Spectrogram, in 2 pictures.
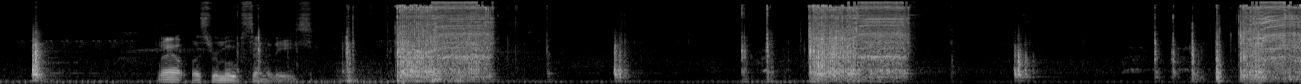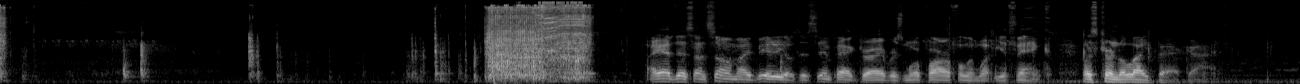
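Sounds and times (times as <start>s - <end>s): impact driver backing out screws: 3.4s - 5.1s, 8.0s - 9.2s, 12.1s - 13.2s, 17.6s - 19.0s.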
